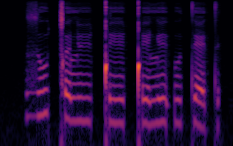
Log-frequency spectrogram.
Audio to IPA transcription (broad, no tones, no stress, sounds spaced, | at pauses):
z u ǀ ə l yː ǃ ɪː ǃ e l ɪ ʔ u t ɛ t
